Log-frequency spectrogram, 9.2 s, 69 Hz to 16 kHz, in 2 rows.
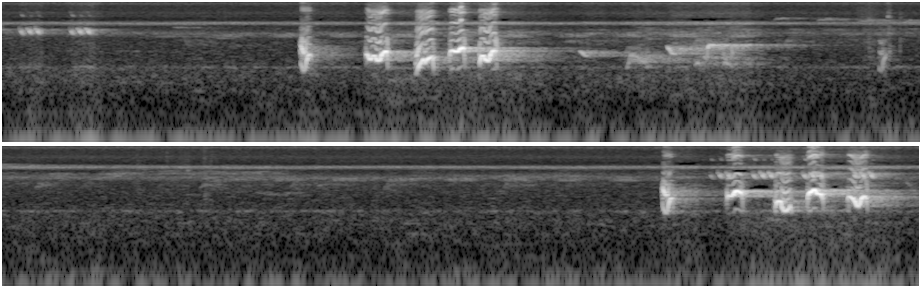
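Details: Caged olive-winged bulbul, 29 June 2021: two bursts of bright, tumbling warbles separated by several seconds of quiet, with a low pulsing hum and faint high notes in the background.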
